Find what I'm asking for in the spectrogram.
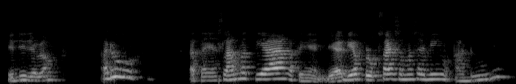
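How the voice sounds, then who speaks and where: Lively woman telling a testimony. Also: medium pitch, fast talker. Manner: lively storytelling, acting out the dialogue. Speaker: church member giving a testimony. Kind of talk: personal testimony.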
